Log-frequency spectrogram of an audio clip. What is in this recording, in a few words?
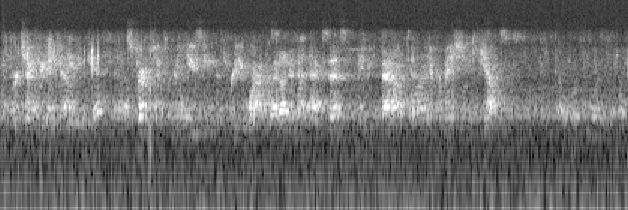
Airport announcement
